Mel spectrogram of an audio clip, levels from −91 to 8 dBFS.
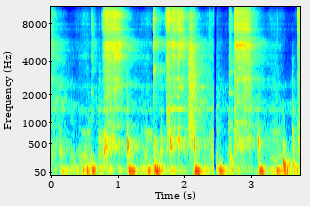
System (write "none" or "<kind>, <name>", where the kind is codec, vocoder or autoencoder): autoencoder, DAC-VAE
